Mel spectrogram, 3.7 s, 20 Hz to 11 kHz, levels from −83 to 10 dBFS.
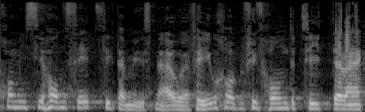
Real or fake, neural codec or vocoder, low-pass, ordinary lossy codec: real; none; none; none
